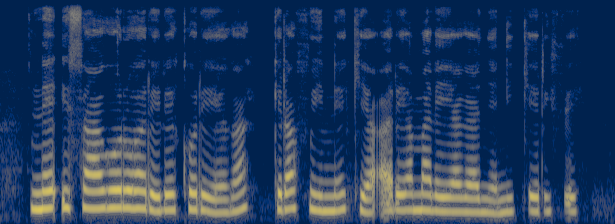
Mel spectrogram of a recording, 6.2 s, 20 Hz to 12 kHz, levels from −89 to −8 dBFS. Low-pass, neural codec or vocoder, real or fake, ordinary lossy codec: 10.8 kHz; vocoder, 44.1 kHz, 128 mel bands, Pupu-Vocoder; fake; none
